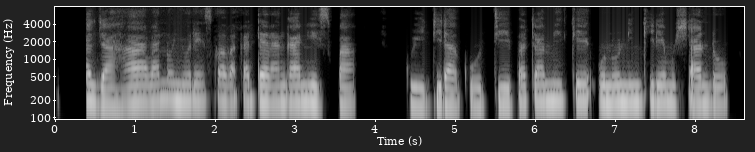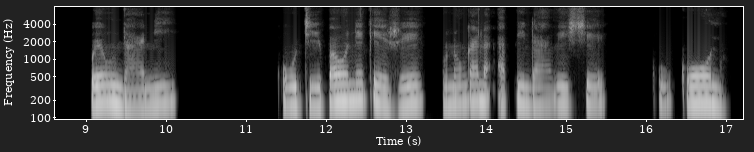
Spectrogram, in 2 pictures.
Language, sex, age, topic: Ndau, female, 36-49, education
